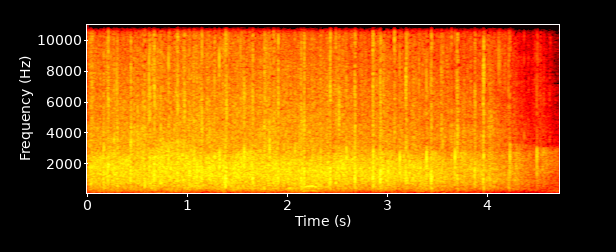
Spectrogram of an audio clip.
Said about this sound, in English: You chose to be here with us, and we appreciate that. So thank you for being here tonight. Applause for yourselves.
